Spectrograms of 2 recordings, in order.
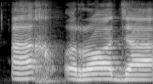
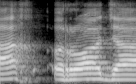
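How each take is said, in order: Both takes have the same delivery.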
